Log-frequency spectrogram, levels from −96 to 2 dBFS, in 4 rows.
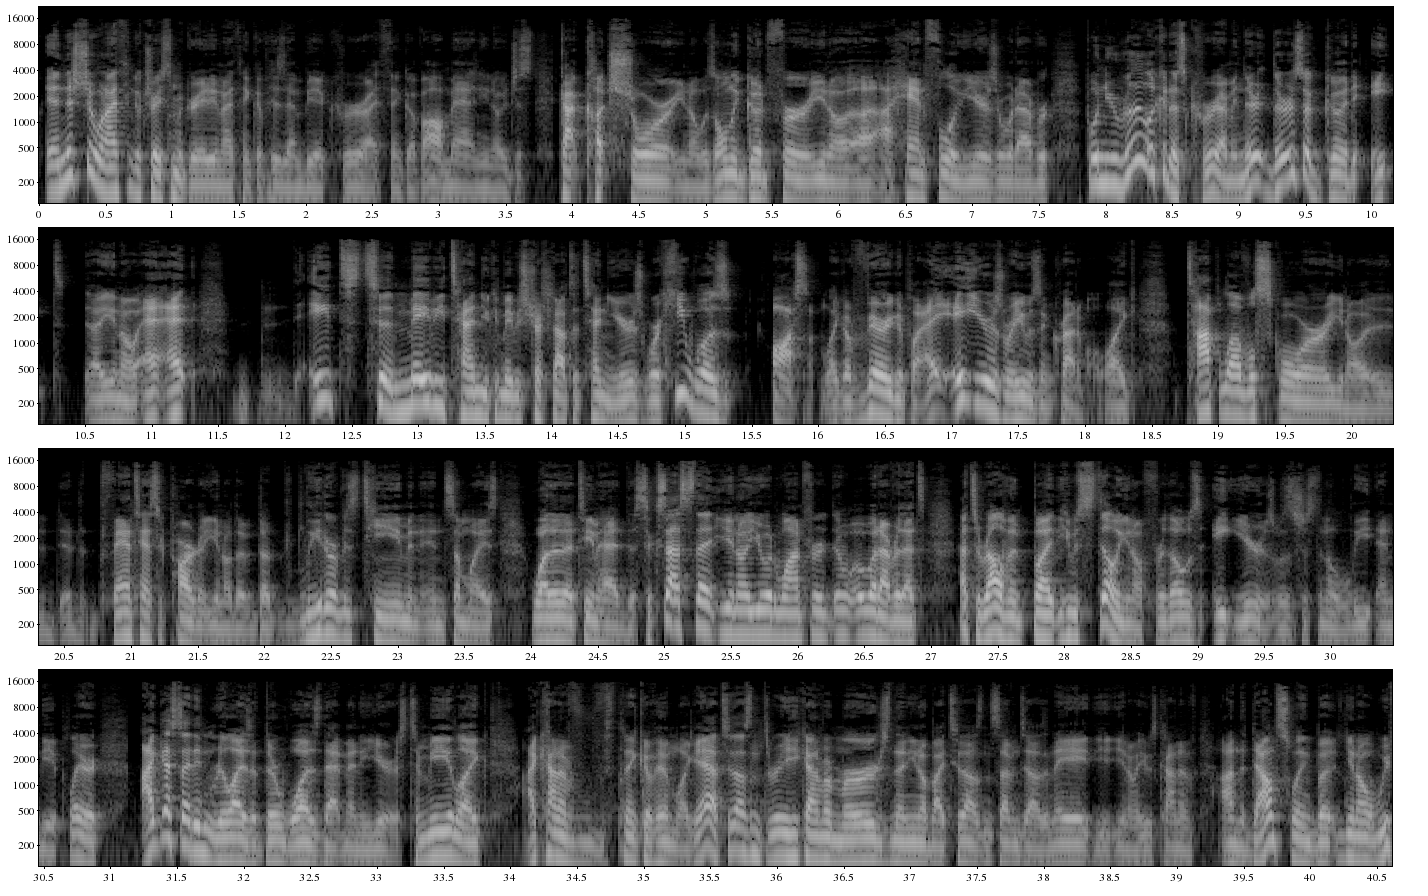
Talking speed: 280 wpm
